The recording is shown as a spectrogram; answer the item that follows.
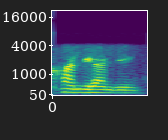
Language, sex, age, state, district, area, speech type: Punjabi, male, 45-60, Punjab, Barnala, rural, conversation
